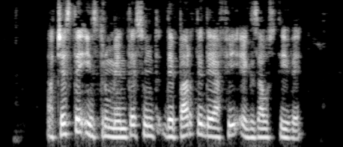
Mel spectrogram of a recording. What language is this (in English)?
Romanian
